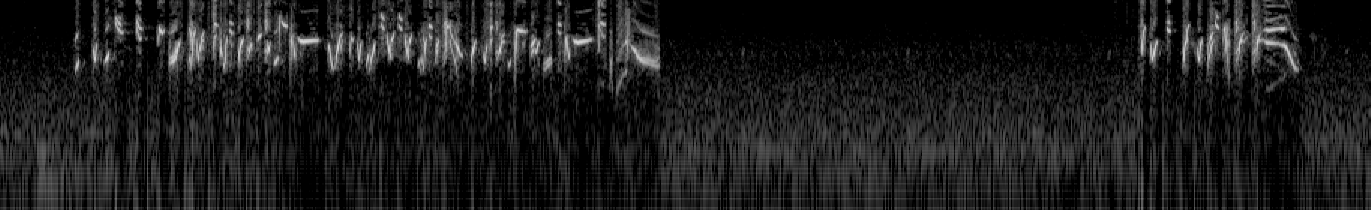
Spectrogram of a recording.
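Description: A goldfinch sings a fast, liquid run of twittering, tinkling notes for about four seconds, pauses, then breaks into another brief twittering burst.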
